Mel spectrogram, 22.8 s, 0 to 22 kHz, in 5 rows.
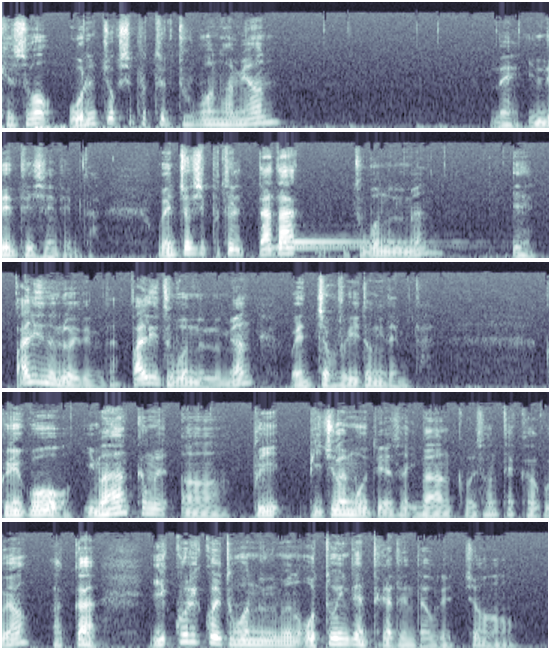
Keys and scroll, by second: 1.1 >, 1.4 >, 3.1-4.8 typing, 7.1 <, 7.2 <, 8.5-10.5 typing, 16.8 v, 20.1 =, 20.3 =.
